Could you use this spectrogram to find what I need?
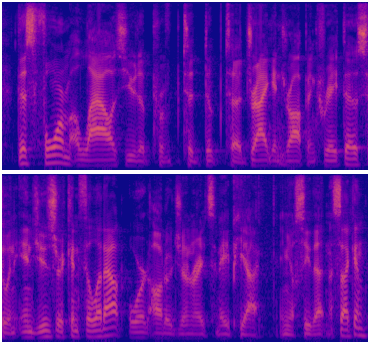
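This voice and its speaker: His pitch is fairly low. The man speaks at a very fast pace. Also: ordinary pitch variation. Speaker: tech company executive presenting a product. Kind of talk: technical product presentation.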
